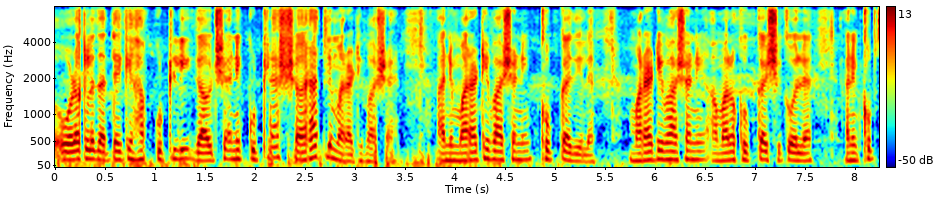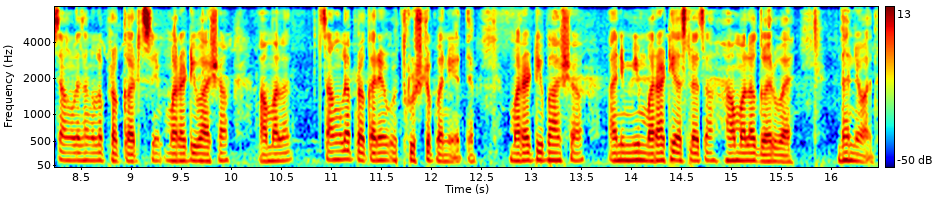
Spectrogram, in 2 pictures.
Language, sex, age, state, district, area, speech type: Marathi, male, 18-30, Maharashtra, Thane, urban, spontaneous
